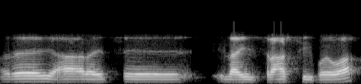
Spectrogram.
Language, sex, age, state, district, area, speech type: Sindhi, male, 60+, Gujarat, Surat, urban, conversation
